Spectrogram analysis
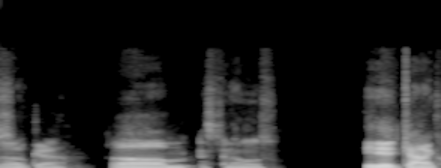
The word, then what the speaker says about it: Castellanos: I think you pronounce the L's in his. Okay. Castellanos.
